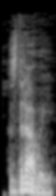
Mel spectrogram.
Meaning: 1. sensible, sound, sane, reasonable 2. healthy
- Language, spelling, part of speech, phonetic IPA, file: Russian, здравый, adjective, [ˈzdravɨj], Ru-здравый.ogg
